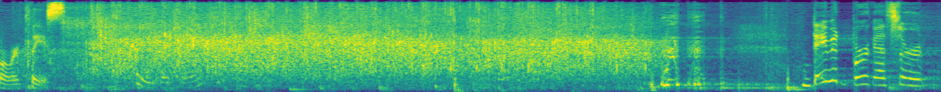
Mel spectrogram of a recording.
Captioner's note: applause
